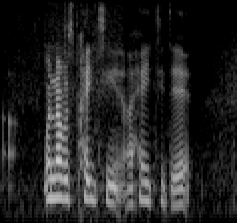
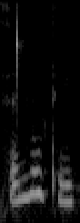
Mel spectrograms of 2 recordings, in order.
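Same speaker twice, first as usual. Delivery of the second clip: whisper; 3 semitones higher, 7 dB quieter than usual. Real, not acted. Fond scolding of her dog.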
